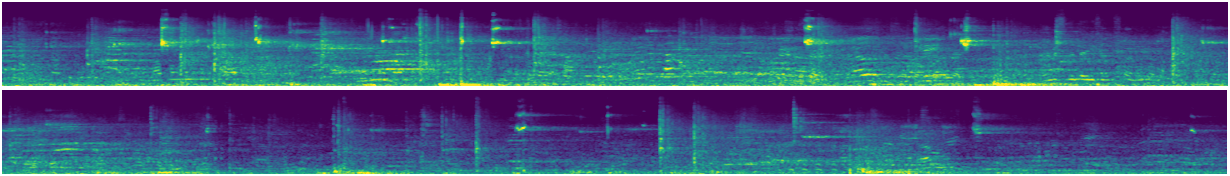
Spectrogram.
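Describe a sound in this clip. Many people talk and call out in a large echoing hall.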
